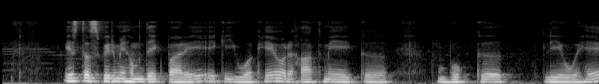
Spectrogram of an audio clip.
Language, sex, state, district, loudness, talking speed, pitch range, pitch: Hindi, male, Himachal Pradesh, Shimla, -16 LUFS, 190 wpm, 110-125 Hz, 115 Hz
